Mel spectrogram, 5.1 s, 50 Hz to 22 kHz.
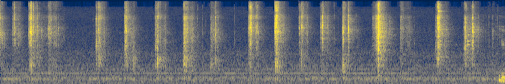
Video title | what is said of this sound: Monday Munchies Episode 5: Spanakopita | You can hear how crispy they are.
